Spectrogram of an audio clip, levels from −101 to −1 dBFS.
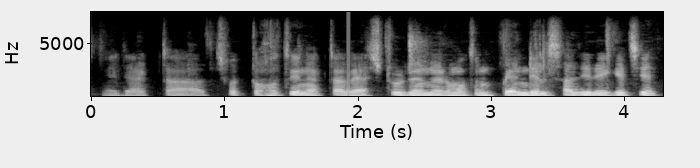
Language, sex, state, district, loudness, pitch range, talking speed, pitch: Bengali, male, West Bengal, Jalpaiguri, -20 LUFS, 130-145 Hz, 170 wpm, 140 Hz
